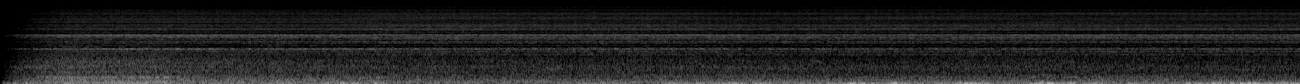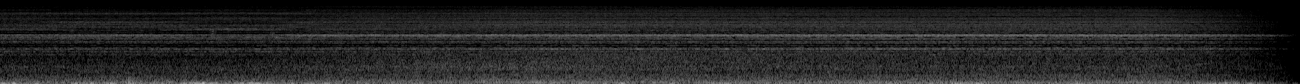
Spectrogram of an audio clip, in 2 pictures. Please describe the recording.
Here is a gas meter on a restaurant. I Managed to get a chunk without much background noise here but I do change the mic position part way through the recording..you'll notice it gets darker, then change it back. There's enough of each to get a good loop going as I have in the past. Recorded with a Zoom h4.
room-tone, hiss, drone, gas-meter, cyclical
